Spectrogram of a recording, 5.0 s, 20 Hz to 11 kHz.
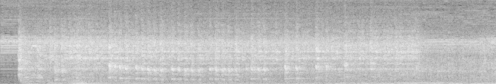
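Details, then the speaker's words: Engine at about 20 degrees, cold start: long struggling cranking, then rough uneven run on five cylinders; torn mechanical diaphragm fuel pump draws air bubbles into injection, starving fuel, before pump replacement. "as you can hear it's very hard to start up and you might not be able to tell unless you know what you're listening for it's only running on five cylinders"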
